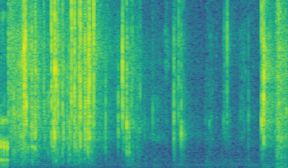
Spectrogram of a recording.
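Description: Crinkling, crunchy sounds of a snack being handled or eaten. The crackle is dense for about the first second, then thins to a few scattered clicks.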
